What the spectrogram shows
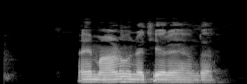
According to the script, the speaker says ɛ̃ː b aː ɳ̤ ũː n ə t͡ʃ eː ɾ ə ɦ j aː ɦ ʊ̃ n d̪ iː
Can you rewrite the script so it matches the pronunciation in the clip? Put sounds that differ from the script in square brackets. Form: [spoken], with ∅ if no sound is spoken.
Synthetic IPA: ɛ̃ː [m] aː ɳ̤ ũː n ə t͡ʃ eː ɾ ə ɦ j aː ɦ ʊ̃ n d̪ [aː]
